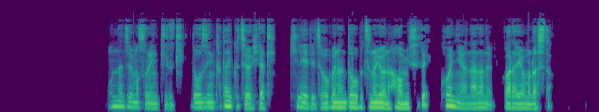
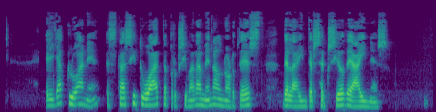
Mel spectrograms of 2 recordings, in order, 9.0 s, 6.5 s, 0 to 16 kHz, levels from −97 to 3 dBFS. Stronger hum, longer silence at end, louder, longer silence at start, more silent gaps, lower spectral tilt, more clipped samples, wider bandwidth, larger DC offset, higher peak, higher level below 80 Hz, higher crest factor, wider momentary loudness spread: neither; about the same, 0.7 s vs 0.75 s; about the same, -26 LUFS vs -28 LUFS; first, 1.65 s vs 0.7 s; first, 4.15-4.35 s, 6.54-6.61 s, 7.48-7.54 s vs none; about the same, -4.5 dB/octave vs -4.5 dB/octave; neither; second, 9.4 kHz vs 11.5 kHz; neither; first, -4 dBFS vs -10 dBFS; first, -50 dBFS vs -76 dBFS; about the same, 22 dB vs 20 dB; about the same, 8 LU vs 10 LU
